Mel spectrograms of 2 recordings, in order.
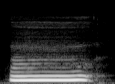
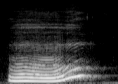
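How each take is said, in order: First: It is said with the first tone. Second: It is said with the third tone.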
